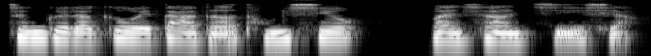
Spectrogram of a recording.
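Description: Patient woman teacher, mellow husky tone, dull dry call audio. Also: mid-range voice, little pitch movement, dry recording. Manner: slow, patient, repeats examples. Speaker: English teacher. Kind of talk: online pronunciation lesson.

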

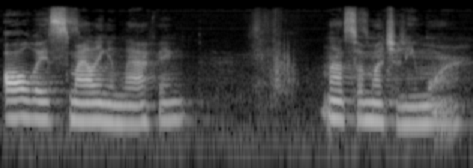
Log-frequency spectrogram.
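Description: A woman's voice: medium pitch, steady tone, measured pace, far from the mic, close to an everyday voice. Woman voicing Max, a wistful shy teen. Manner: wistful, musing to herself. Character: shy 18-year-old girl, photography student. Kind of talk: video game inner monologue.

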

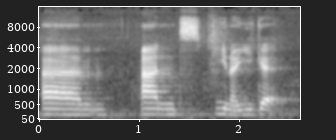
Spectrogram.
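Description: Seated at a desk mic before a sponsor backdrop in an indoor press room, this English football coach in her thirties fields post-match questions with candid, emphatic answers full of fillers. She speaks slowly in a lowish, slightly bright voice with a level tone. Slight background noise is audible.

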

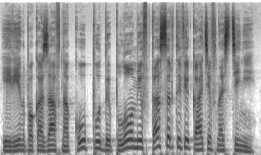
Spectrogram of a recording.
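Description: A male storyteller reading a children's audio fairy tale. His voice sits at an ordinary middle pitch but moves up and down freely. The delivery is expressive and warm toward young listeners. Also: fairly quick.

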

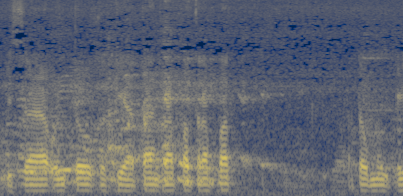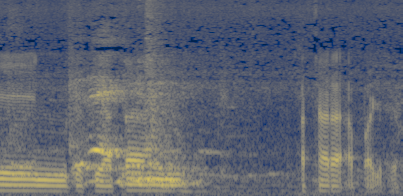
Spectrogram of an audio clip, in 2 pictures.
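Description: Low, slow-talking man touring a cafe. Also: a loud crowd. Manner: slow, relaxed commentary with frequent "ya" fillers. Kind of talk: casual walking tour vlog. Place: outdoor cafe grounds and indoor dining hall. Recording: noisy ambient phone recording.

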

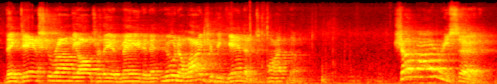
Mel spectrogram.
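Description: A man preaching a sermon, telling a story dramatically and swinging between loud shouts and hushed tones. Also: a little high, expressive, moderate pace, hardly any pauses, distant mic, a little hiss or hum. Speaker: pastor. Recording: echoey room, picked up from afar.

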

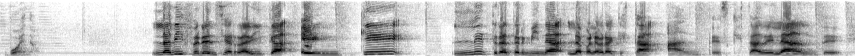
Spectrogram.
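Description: A woman teaching a lively online Korean lesson, laughing often and checking in with her students. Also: medium pitch, slow pace, soft background music. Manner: animated, laughs often, asks "¿sí?" constantly.

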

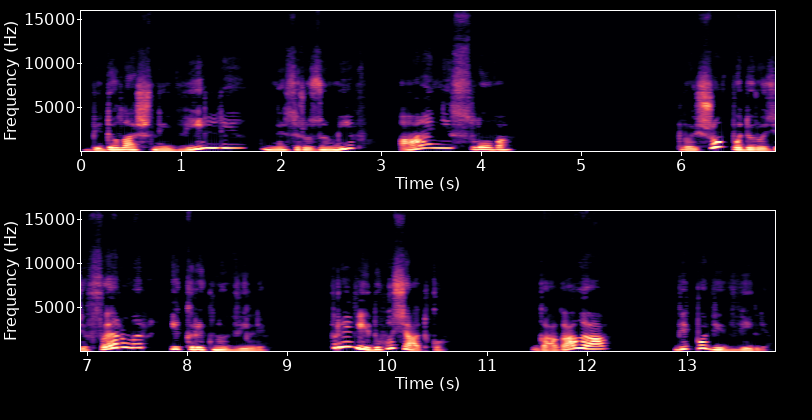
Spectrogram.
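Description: A woman narrating a children's audiobook fairy tale in a slow, gentle, expressive way. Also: mid-range voice, husky, dry recording, clean studio sound. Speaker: storyteller.

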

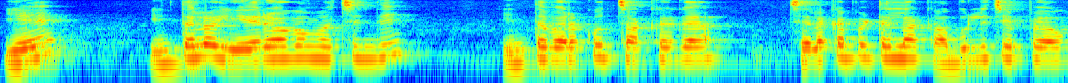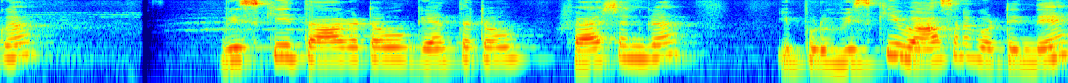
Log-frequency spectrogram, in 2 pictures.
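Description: A woman reading the part of a drunk, domineering husband in an audiobook, with gruff threats and taunts. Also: a little high, brisk, warm tone, close to an everyday voice. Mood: gruff angry.

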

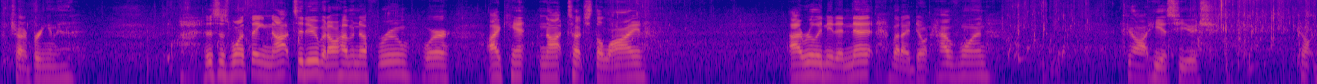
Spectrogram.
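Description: With a slightly high voice, a young adult man fishes by the river and vlogs for his audience, excitedly saying the same exclamations again and again. Recorded outdoors on an on-camera mic and head-mounted camera, the clip carries the noise of rushing water.

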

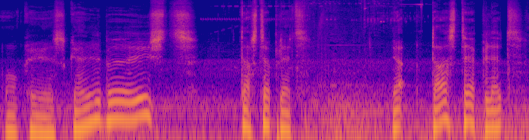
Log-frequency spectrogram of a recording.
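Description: A man's voice: medium pitch, lively intonation, slow, dark tone, a little hiss or hum. A man giving casual commentary while he plays a video game. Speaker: let's player commenting on a game.

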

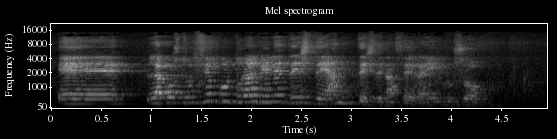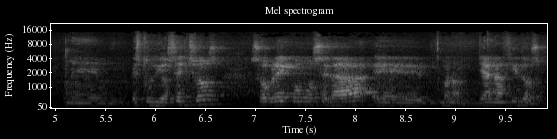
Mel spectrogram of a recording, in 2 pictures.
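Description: A woman teacher giving a humorous lecture, lively and jokey, now and then acting out little voices. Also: lowish voice, echoey room, far from the mic, a little hiss or hum, low-quality recording.

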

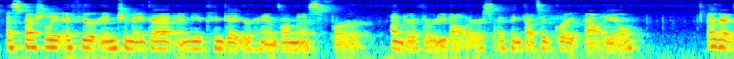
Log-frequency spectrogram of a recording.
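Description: A woman's voice: sits low, creaky, a little hiss or hum, rough recording. A woman casually reviewing and tasting rums, chatty and full of "like" fillers. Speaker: rum reviewer. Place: indoor room at home.

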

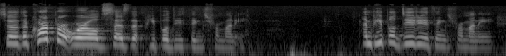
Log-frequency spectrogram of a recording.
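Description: Chatty woman giving a keynote talk. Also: on the high side. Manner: conversational, self-deprecating, frequent ums and restarts. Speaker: keynote speaker. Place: large conference hall stage.

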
